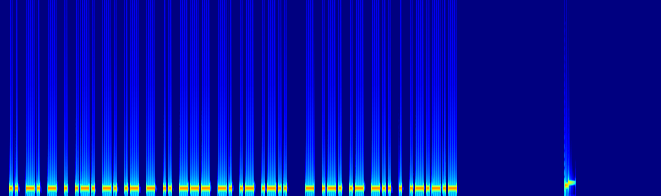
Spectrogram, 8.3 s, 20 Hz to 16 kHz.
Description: Morse code, heard as a keyed tone, about 34 wpm, 700 Hz. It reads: INTERNATIONAL TRADE.
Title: Sentences from Top 1000 Words - Review Part 4 - 35wpm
